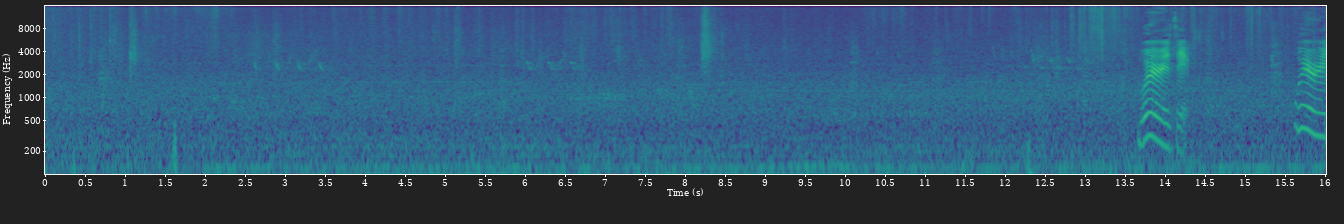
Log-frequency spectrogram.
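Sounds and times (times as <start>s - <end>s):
bird chirping: 12.0s - 13.1s.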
